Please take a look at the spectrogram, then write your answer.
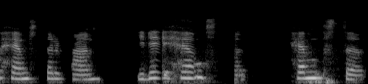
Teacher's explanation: Jadi M sama S-nya tuh kayak seolah jadi P gitu loh.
